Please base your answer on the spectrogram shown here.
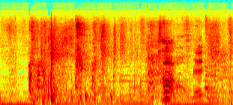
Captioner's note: bartender grunting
